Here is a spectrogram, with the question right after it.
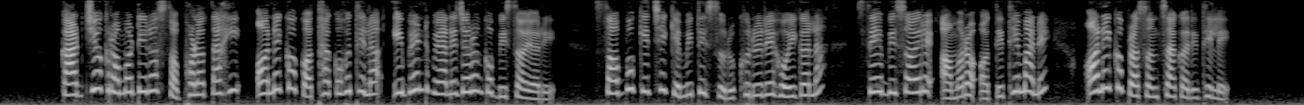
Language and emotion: Odia, happy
